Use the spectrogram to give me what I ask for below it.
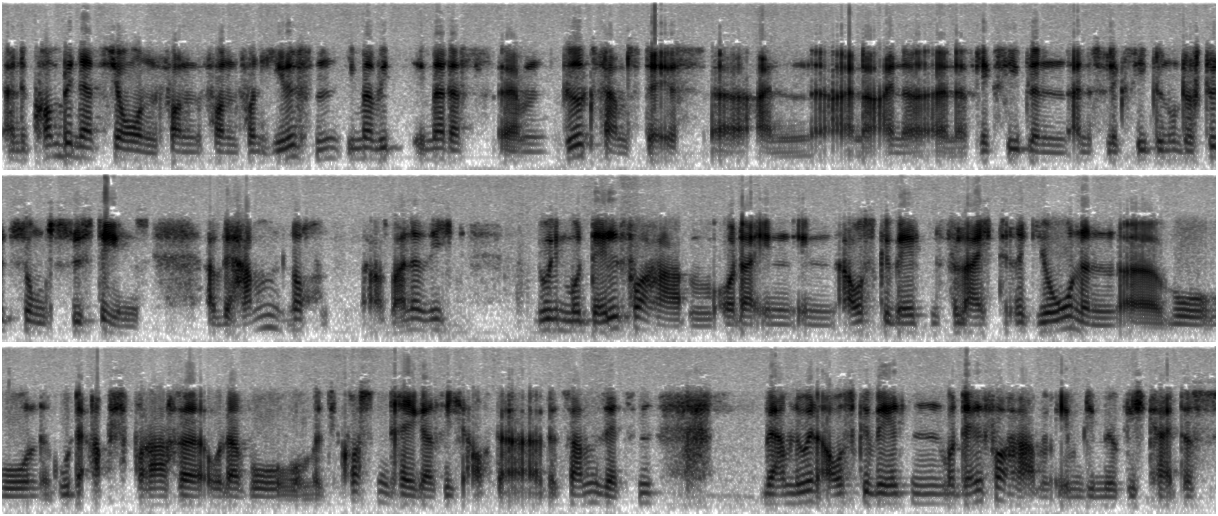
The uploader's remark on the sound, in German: Für die dürftige Tonqualität des Telefonates bitten wir um Verzeihung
